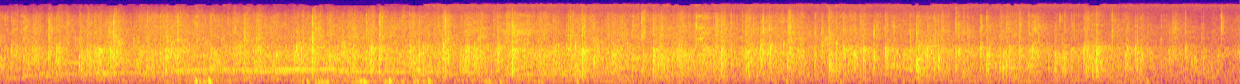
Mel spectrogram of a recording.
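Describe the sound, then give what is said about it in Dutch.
Warm applause from a jazz audience welcomes a band to the stage. The clapping stays dense and steady from start to finish, with no clear peaks or breaks, and a faint low hum sits underneath. “Geef ze een warm applaus.”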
